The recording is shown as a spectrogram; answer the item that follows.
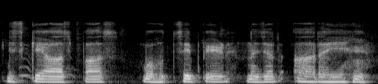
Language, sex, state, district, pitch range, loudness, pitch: Hindi, male, Uttar Pradesh, Saharanpur, 120-130 Hz, -18 LUFS, 125 Hz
